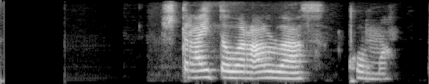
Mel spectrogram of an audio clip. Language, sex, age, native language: Icelandic, male, 9, Icelandic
